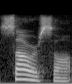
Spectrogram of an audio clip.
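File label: "soursop", English word; Multi-Lingual Talking Picture Dictionary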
